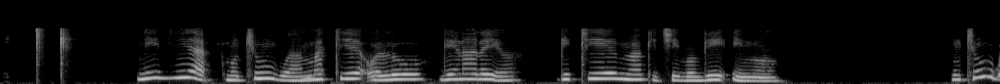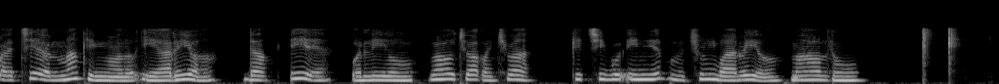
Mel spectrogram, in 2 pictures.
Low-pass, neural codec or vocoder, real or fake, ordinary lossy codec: 5.4 kHz; codec, 24 kHz, 0.9 kbps, WavTokenizer, medium music audio release; fake; none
